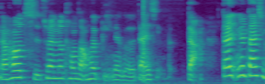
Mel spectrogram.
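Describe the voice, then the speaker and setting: Using a medium pitch, a woman talks at a fairly quick pace with very wide pitch swings. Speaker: podcast host. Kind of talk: casual chat. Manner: frequent laughter and fillers.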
